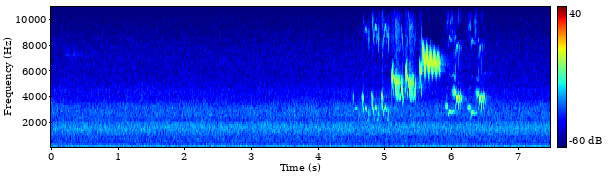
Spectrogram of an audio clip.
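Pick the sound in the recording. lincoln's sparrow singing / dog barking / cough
lincoln's sparrow singing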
